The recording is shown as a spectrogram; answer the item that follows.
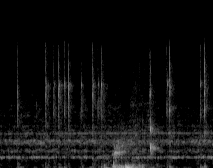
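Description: Faint, quick light clicks of a computer keyboard and mouse in irregular runs, with a brief low sound a little past two seconds in.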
